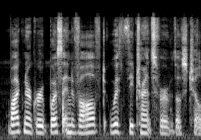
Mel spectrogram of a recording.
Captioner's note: speaking French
